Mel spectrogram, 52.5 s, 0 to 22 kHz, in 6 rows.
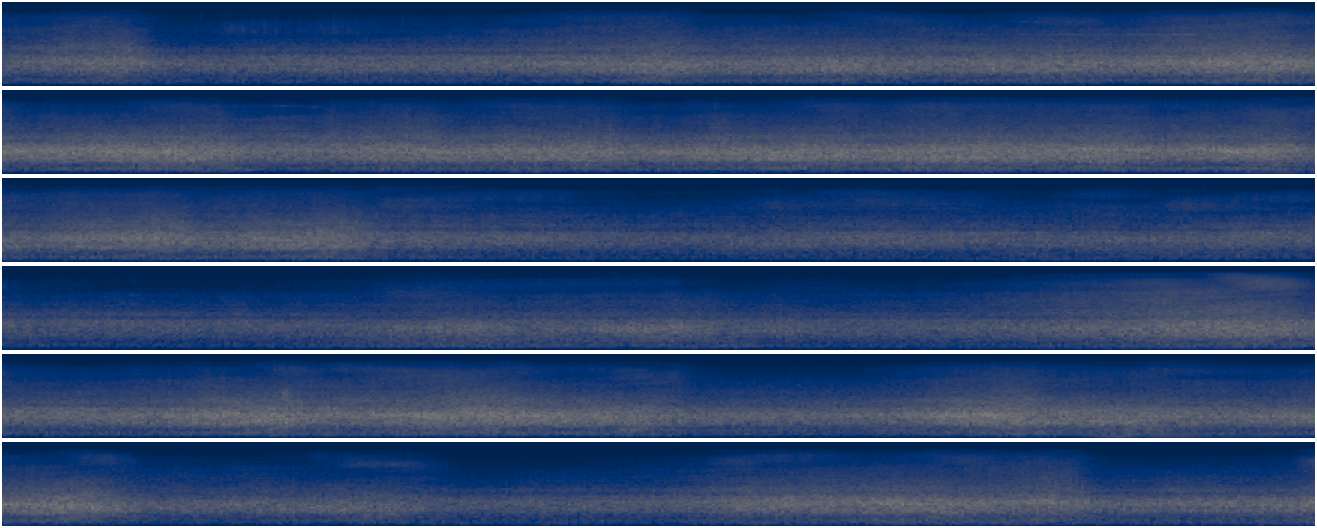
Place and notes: Thorley Lane over Ringway Road
Lots of cars passing under
Ringway, Greater Manchester, UK, 30 September 2010, 18:07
